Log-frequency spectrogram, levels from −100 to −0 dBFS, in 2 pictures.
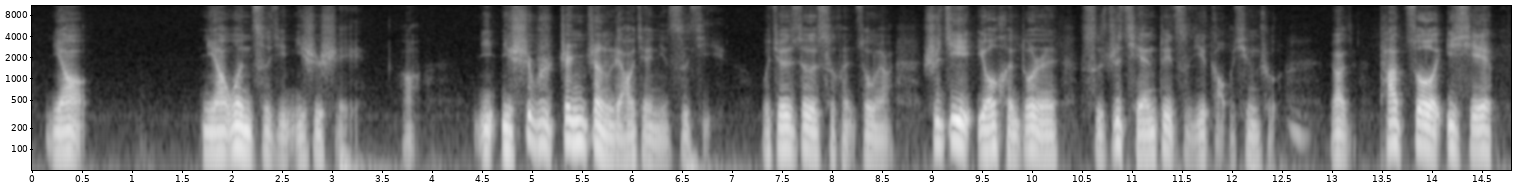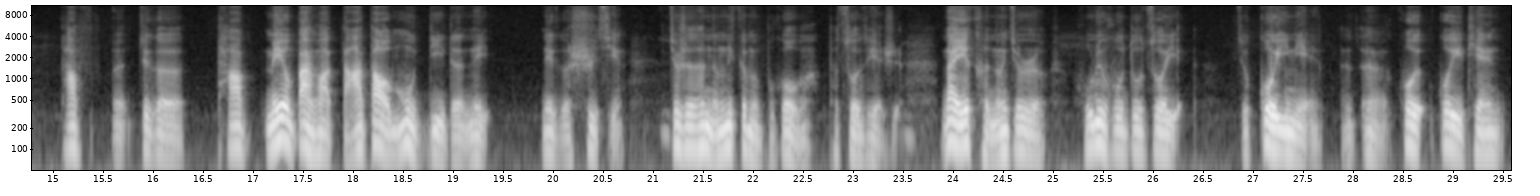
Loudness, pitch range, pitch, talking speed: -18 LUFS, 80-105 Hz, 95 Hz, 220 characters per minute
